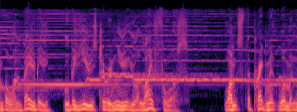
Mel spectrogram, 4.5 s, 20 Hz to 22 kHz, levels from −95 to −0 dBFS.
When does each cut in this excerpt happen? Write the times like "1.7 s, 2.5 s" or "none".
none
